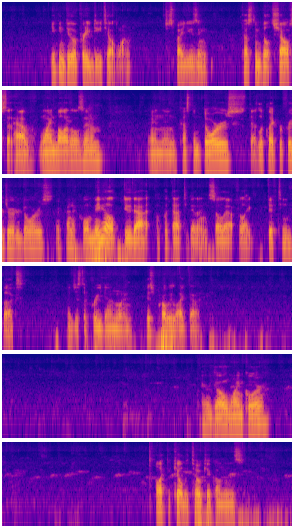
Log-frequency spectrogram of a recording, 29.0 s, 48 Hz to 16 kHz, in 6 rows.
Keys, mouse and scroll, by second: 7.7 middle click, 10.2 click, 17.5 click, 21.2 space, 28.0 click, 28.3 click.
